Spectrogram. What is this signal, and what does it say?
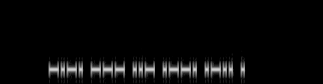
Morse code, heard as a keyed tone, about 40 wpm, 700 Hz. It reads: COUPLE
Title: Sets of 2 Words - New Word Drill - 40wpm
